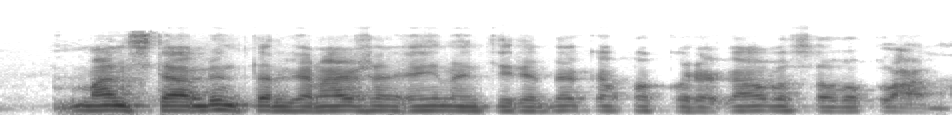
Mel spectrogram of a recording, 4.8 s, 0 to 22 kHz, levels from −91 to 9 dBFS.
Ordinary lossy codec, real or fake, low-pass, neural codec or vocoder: Opus, 24 kbps; fake; 7.2 kHz; codec, 16 kHz, 2 kbps, FunCodec, trained on Chinese and English, 25 frames a second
